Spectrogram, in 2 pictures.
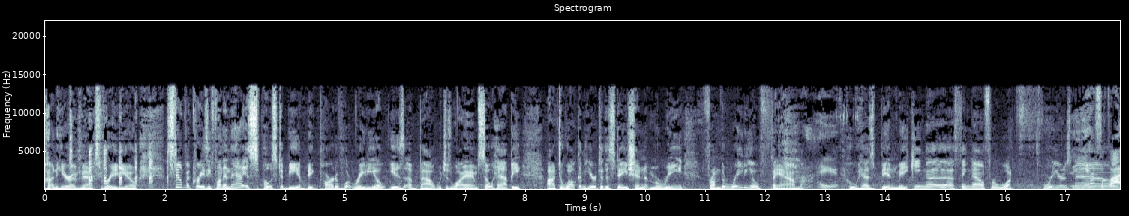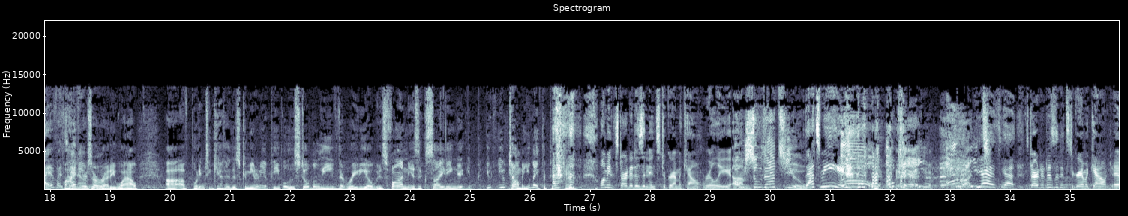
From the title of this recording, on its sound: Live at the NAB Show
